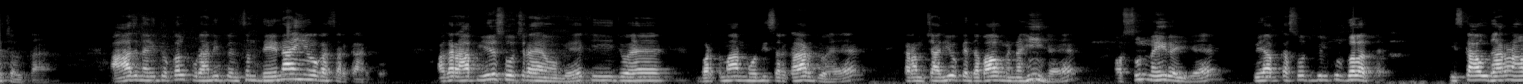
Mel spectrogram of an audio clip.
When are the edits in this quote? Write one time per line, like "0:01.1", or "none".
none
